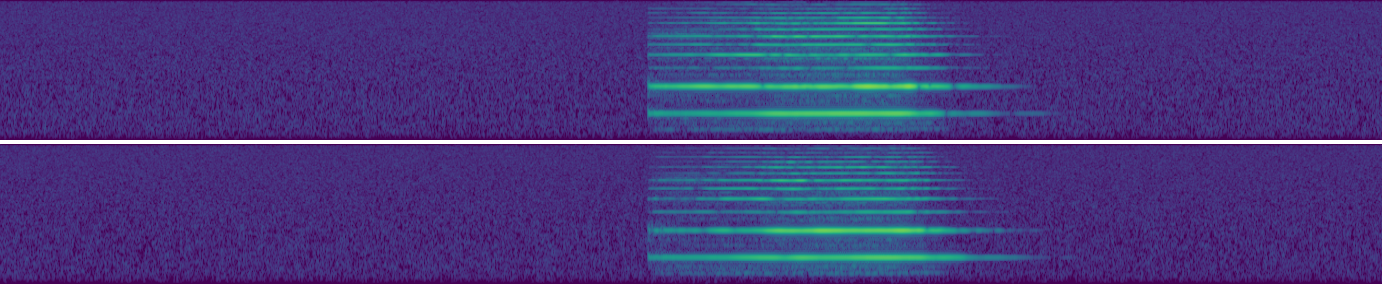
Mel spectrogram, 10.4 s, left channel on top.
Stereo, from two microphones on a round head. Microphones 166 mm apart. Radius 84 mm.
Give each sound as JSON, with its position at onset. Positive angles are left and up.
{"t": 4.9, "sound": "a violin", "side_deg": 80, "distance_m": 6.0}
